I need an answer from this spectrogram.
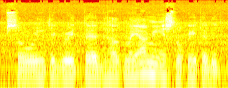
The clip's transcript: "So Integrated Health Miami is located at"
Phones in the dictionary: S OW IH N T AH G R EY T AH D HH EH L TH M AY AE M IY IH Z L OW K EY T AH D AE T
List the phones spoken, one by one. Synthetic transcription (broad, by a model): S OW IH N T AH G R EY T AH D HH EH L T M AY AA M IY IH S L OW K EY T AH D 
